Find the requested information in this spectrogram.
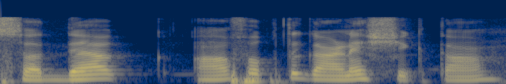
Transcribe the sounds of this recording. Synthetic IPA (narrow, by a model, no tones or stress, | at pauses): səd̪jakɦãfəkt̪əɡaɽ̃esɕikt̪ã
